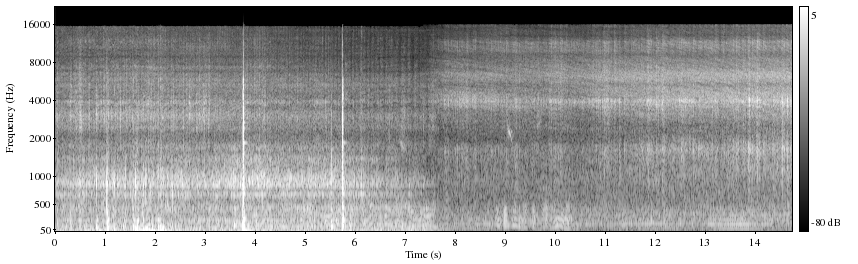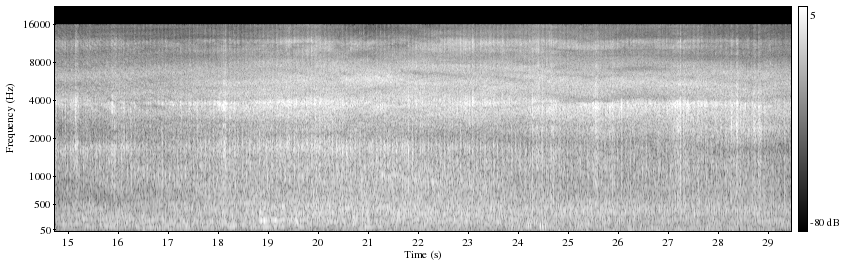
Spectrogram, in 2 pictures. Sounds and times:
Hiss: 0:00.0 - 0:29.4.

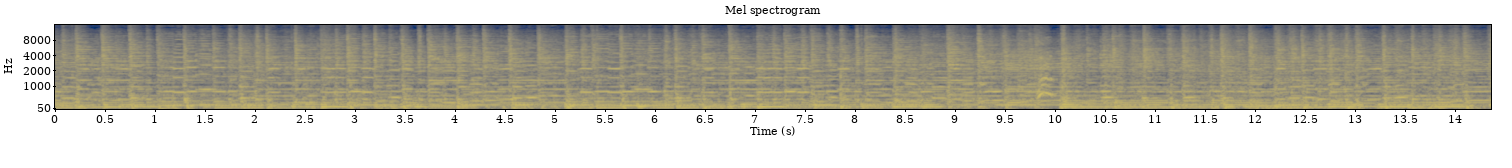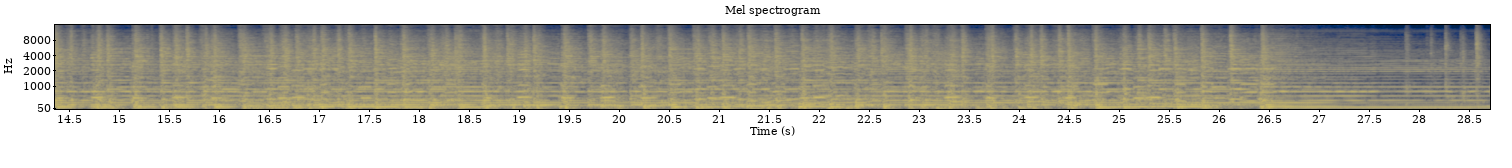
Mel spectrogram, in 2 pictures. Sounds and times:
Bluegrass: 0:00.0 - 0:28.7
Guitar: 0:00.0 - 0:28.7.

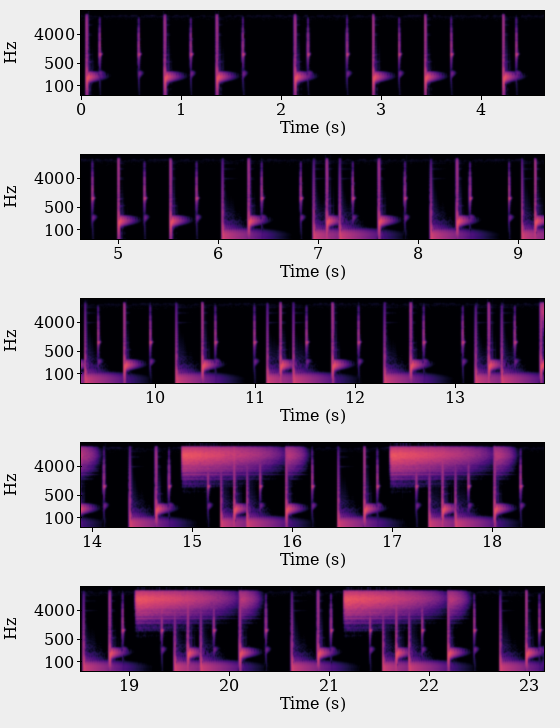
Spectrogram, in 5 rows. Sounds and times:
Drum machine: 0:05.0 - 0:23.1.

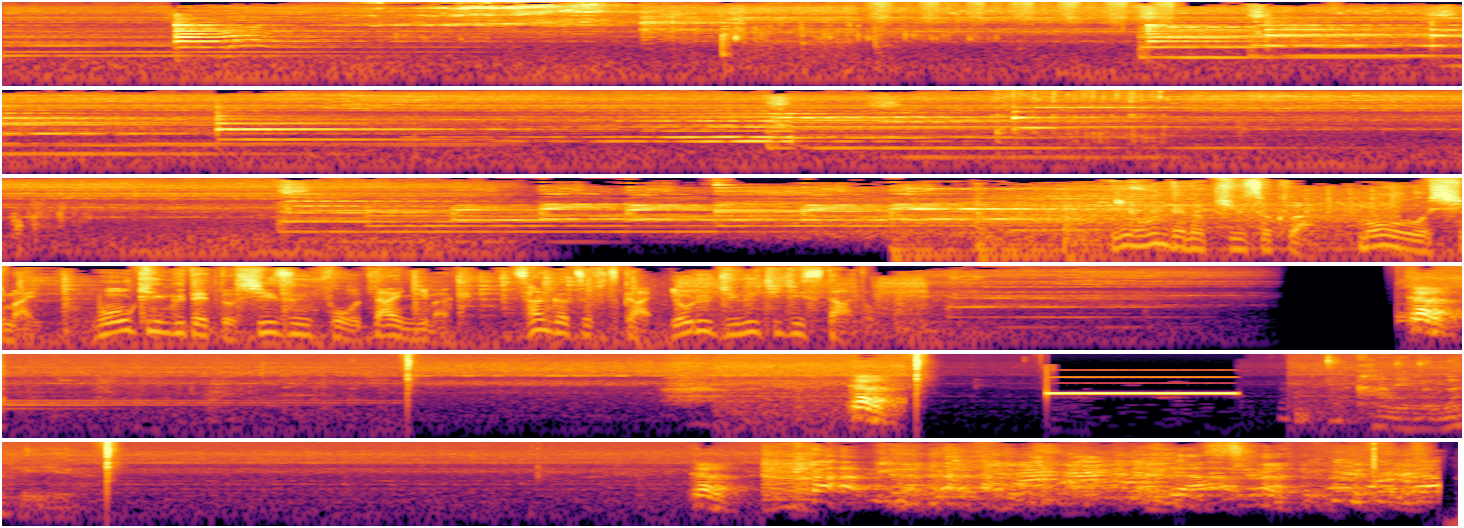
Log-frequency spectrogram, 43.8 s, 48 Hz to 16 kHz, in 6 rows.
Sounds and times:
Speech: 0:20.1 - 0:26.3, 0:35.6 - 0:37.0.

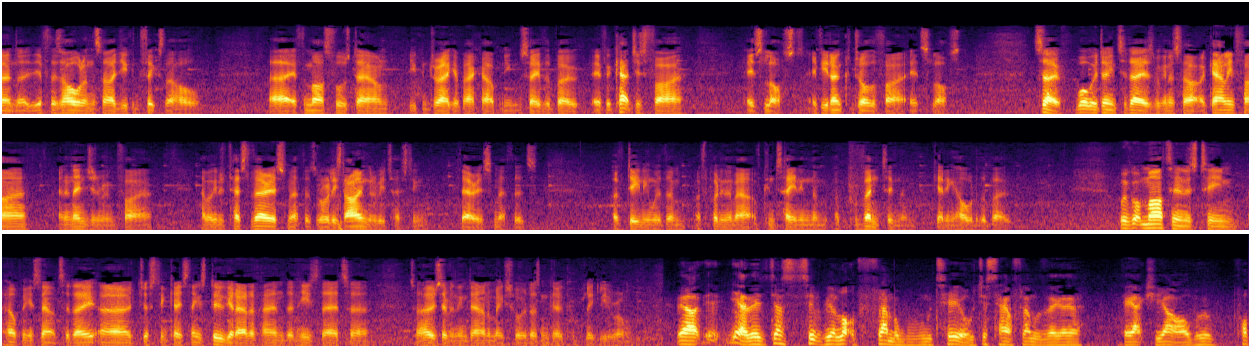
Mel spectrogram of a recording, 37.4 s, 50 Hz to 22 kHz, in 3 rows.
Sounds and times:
Speech: 0:00.0 - 0:02.0, 0:02.7 - 0:06.8, 0:07.4 - 0:09.6, 0:10.3 - 0:17.8, 0:18.6 - 0:22.6, 0:23.6 - 0:37.4.

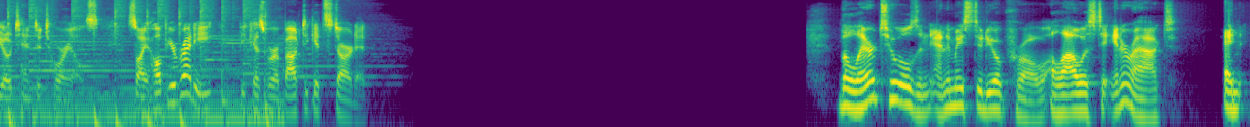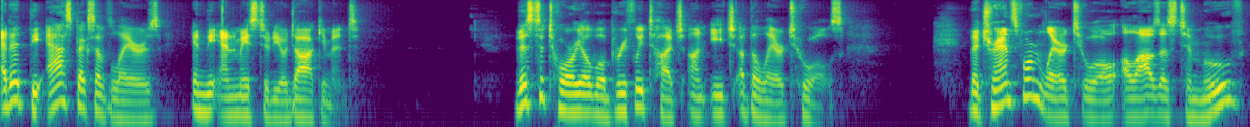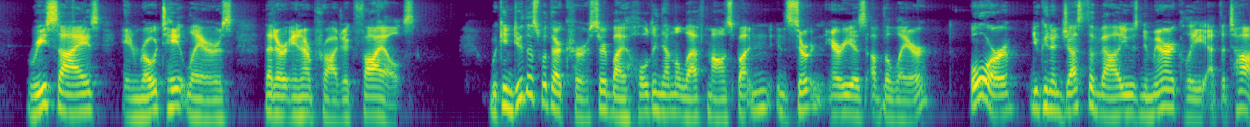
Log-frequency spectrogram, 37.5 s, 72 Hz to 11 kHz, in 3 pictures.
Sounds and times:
Speech: 0:00.0 - 0:03.7, 0:08.4 - 0:16.2, 0:17.7 - 0:21.0, 0:22.1 - 0:29.2, 0:29.9 - 0:37.5.

